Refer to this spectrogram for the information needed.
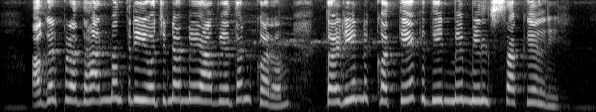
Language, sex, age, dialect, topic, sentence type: Magahi, female, 31-35, Western, banking, question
